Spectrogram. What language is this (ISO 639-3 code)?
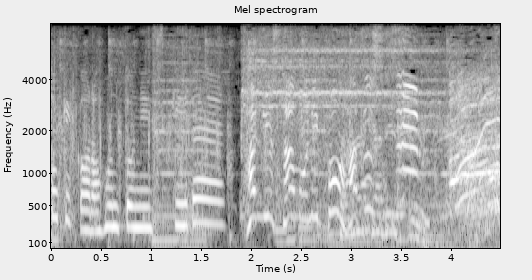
jpn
